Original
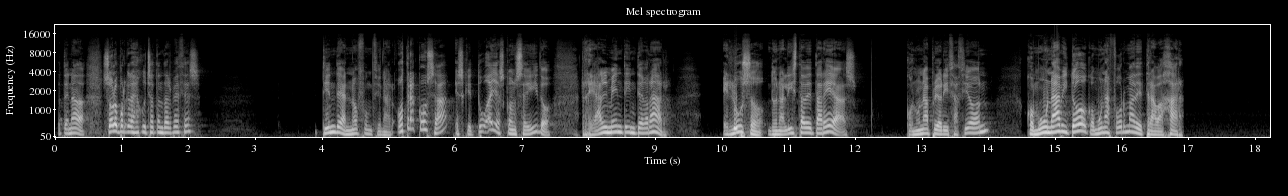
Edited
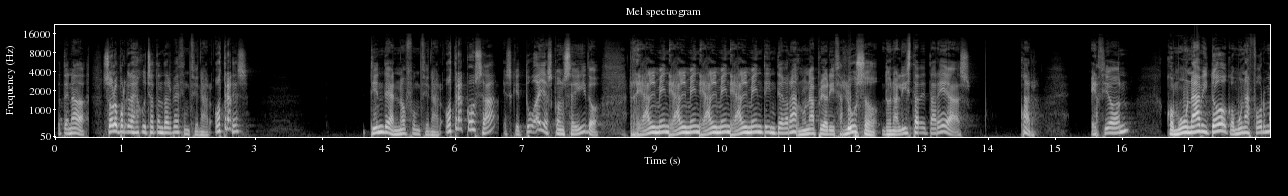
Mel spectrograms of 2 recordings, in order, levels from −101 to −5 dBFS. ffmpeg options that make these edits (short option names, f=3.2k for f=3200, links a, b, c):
-filter_complex "[0:a]asplit=13[a][b][c][d][e][f][g][h][i][j][k][l][m];[a]atrim=end=0.51,asetpts=PTS-STARTPTS,afade=t=out:st=0.506:d=0.004:c=hsin[n];[b]atrim=start=0.51:end=1.942,asetpts=PTS-STARTPTS,afade=t=in:d=0.27:c=qua[o];[c]atrim=start=4.678:end=5.402[p];[d]atrim=start=1.938:end=5.94,asetpts=PTS-STARTPTS,afade=t=out:st=3.998:d=0.004:c=hsin[q];[e]atrim=start=5.94:end=8.492,asetpts=PTS-STARTPTS,afade=t=in:d=0.32[r];[f]atrim=start=8.028:end=8.492[s];[g]atrim=start=8.028:end=8.492[t];[h]atrim=start=8.028:end=9.022[u];[i]atrim=start=12.828:end=13.522[v];[j]atrim=start=10.098:end=11.24,asetpts=PTS-STARTPTS,afade=t=out:st=1.138:d=0.004:c=hsin:silence=0.188365[w];[k]atrim=start=11.24:end=12.832,asetpts=PTS-STARTPTS,afade=t=in:d=0.58:silence=0.188365[x];[l]atrim=start=9.018:end=10.102[y];[m]atrim=start=13.518[z];[n][o]concat=n=2:v=0:a=1[aa];[aa][p]acrossfade=d=0.004:c1=hsin:c2=hsin[ab];[q][r]concat=n=2:v=0:a=1[ac];[ab][ac]acrossfade=d=0.004:c1=hsin:c2=hsin[ad];[ad][s]acrossfade=d=0.004:c1=hsin:c2=hsin[ae];[ae][t]acrossfade=d=0.004:c1=hsin:c2=hsin[af];[af][u]acrossfade=d=0.004:c1=hsin:c2=hsin[ag];[ag][v]acrossfade=d=0.004:c1=hsin:c2=hsin[ah];[w][x]concat=n=2:v=0:a=1[ai];[ah][ai]acrossfade=d=0.004:c1=hsin:c2=hsin[aj];[aj][y]acrossfade=d=0.004:c1=hsin:c2=hsin[ak];[ak][z]acrossfade=d=0.004:c1=hsin:c2=hsin"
